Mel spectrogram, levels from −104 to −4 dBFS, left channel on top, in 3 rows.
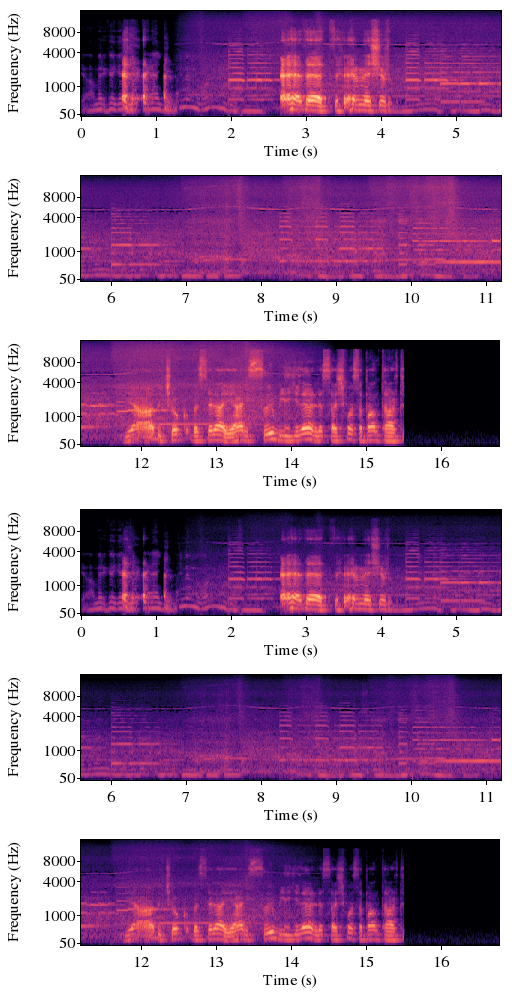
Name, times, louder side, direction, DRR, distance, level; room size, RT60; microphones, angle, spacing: voice 1, 0.0-2.5 3.9-7.9 8.4-10.9, equal, 10° left, 3.1 m, -55 dB
sound 1, 1.3-14.5, left 7 dB, 60° left, 2.1 m, -48 dB
sound 2, 2.0-2.9 4.3-6.9 8.2-12.7 14.0-14.1, left 5 dB, 35° left, 3.6 m, -44 dB
voice 2, 2.6-4.2 11.8-15.5, left 6 dB, 80° left, 0.6 m, -27 dB
head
